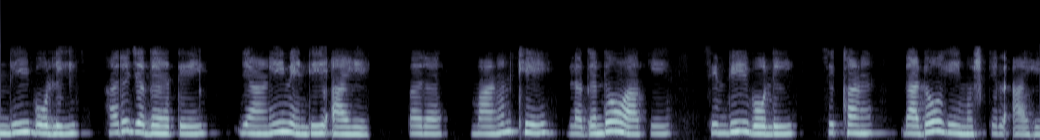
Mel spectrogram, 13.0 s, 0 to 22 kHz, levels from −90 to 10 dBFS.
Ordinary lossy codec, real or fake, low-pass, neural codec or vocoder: none; fake; 5.4 kHz; codec, 44.1 kHz, 3.4 kbps, Pupu-Codec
